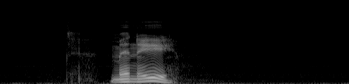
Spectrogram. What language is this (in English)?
Norwegian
